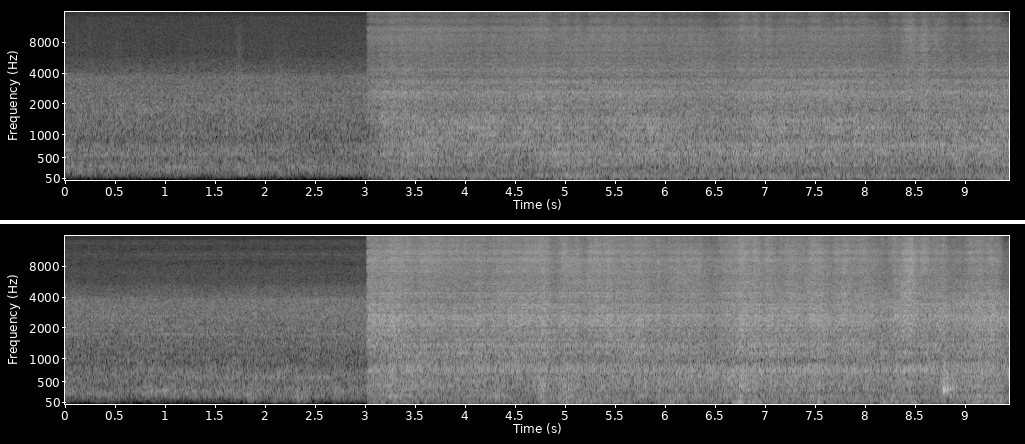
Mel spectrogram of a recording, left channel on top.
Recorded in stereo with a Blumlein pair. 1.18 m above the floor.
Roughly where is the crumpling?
Ahead right.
